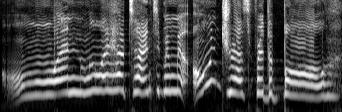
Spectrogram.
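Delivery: high, timid plea; timid Cinderella. Acted. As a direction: ask shyly about the ball. Cinderella asks meekly.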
